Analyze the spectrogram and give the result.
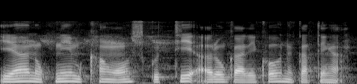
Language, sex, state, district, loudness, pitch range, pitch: Garo, female, Meghalaya, South Garo Hills, -16 LUFS, 110-130 Hz, 120 Hz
